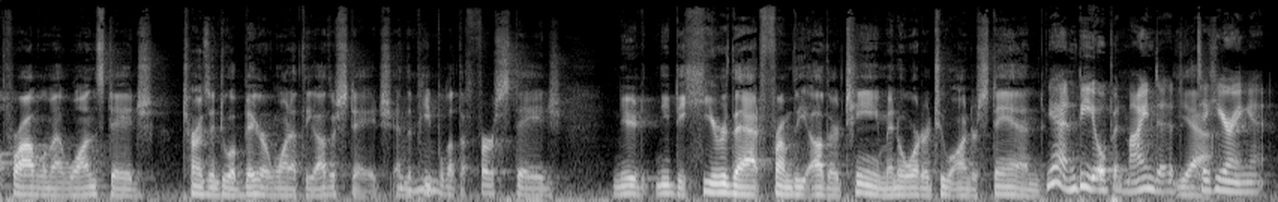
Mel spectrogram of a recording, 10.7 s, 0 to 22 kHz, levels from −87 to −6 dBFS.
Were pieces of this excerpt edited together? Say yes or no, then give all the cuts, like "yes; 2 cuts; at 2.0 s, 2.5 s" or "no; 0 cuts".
no; 0 cuts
